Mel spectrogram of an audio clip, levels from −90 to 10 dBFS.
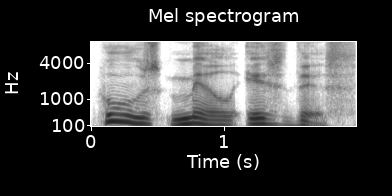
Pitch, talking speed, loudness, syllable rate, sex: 125 Hz, 120 wpm, -15 LUFS, 3.1 syllables/s, male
